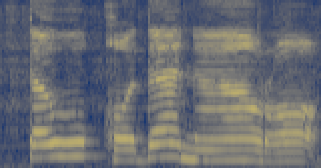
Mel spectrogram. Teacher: واو ساکن سے پہلے زبر ہے تو یہ واو لین ہے، اسے نرمی سے پڑھا جاتا ہے اور بغیر کھینچے پڑھا جاتا ہے ، یعنی کہ اس کو لمبا نہیں کرتے، قا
